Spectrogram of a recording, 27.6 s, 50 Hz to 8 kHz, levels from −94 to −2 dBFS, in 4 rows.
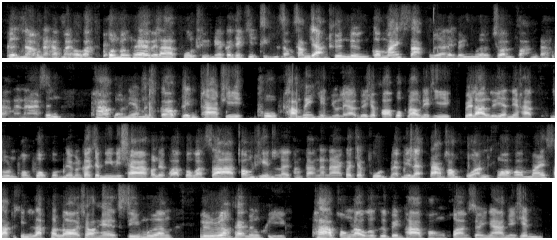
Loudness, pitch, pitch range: -22 LUFS, 130 Hz, 115-145 Hz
